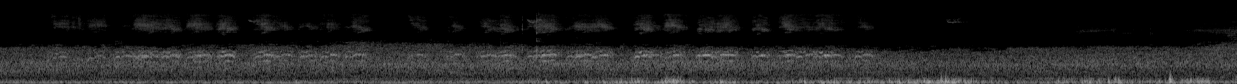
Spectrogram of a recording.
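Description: A bird giving a quick series of short, repeated calls for about the first nine seconds, then falling silent, over a steady low background rumble.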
